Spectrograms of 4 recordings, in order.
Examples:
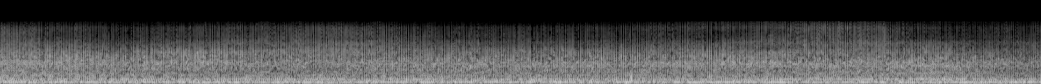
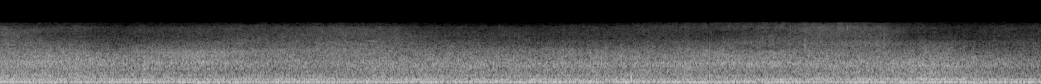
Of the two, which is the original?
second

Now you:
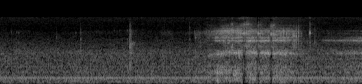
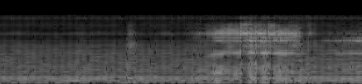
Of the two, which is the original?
first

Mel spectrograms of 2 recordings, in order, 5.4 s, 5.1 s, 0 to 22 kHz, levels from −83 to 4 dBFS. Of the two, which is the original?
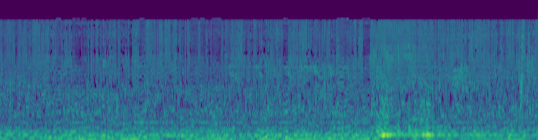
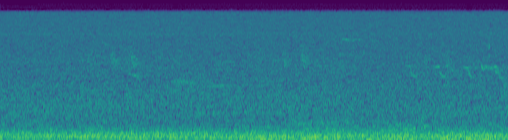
second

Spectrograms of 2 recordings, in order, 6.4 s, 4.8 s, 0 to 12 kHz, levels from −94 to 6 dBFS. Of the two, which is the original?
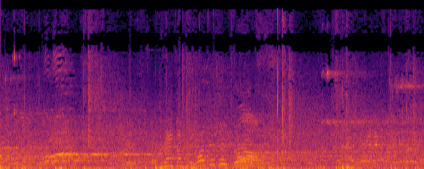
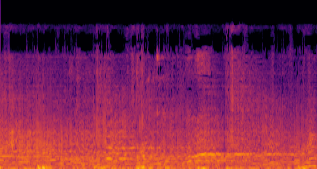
first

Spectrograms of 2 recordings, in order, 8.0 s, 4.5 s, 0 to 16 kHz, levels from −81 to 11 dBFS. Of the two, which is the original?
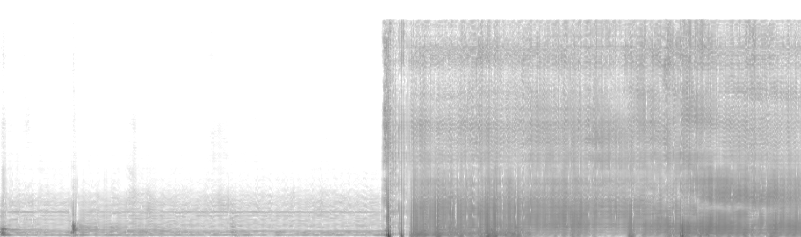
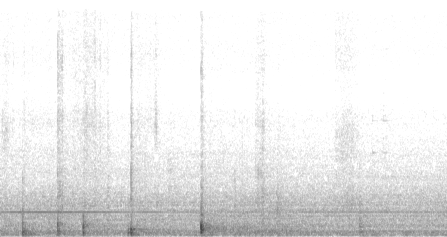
second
